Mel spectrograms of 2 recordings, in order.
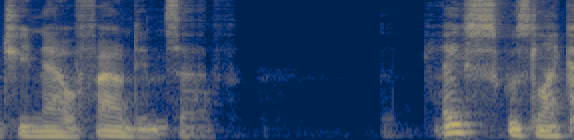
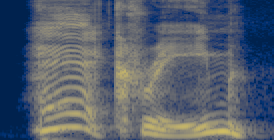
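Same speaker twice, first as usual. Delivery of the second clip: cried; 5 semitones higher, 4 dB louder than usual. A narrator's reading. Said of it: "cried Mike T V".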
